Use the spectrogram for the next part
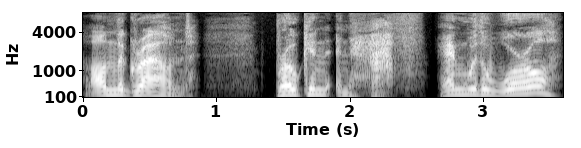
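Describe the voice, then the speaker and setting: A man playing a dramatic game master, narrating a fantasy adventure in a video game with suspenseful pauses. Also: on the high side, very animated, no echo, studio quality.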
